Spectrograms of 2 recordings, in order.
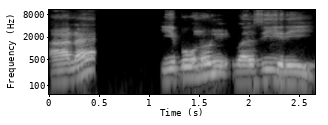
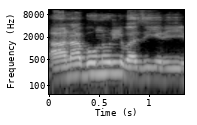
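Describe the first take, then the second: First: The vowel starting 'ibnul' is pronounced separately. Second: The vowel is dropped, running 'ana' into 'bnul'. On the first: The speaker calls it wrong. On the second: The speaker calls it right.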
